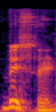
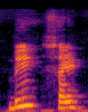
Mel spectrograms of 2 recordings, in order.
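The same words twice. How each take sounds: First: Said in the usual way. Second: "Beside" broken as be-side; split into syllables. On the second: Shown as a demonstration. Teacher counting to two, "Beside" said beat by beat. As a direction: say "Beside" with a gap between its beats.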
